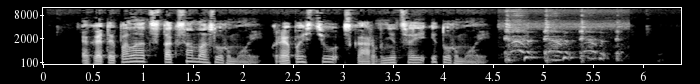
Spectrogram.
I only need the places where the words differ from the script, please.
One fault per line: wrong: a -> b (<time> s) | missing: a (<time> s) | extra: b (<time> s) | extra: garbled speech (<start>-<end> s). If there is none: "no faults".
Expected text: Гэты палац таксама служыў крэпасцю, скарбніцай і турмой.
wrong: служыў -> турмой (1.8 s)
